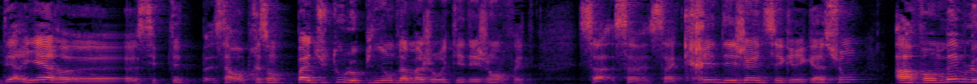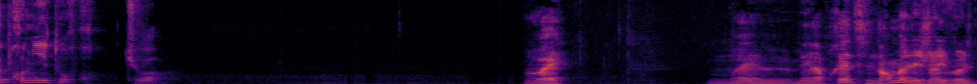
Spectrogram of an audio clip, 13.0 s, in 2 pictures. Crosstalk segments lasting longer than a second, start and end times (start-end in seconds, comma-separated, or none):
none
